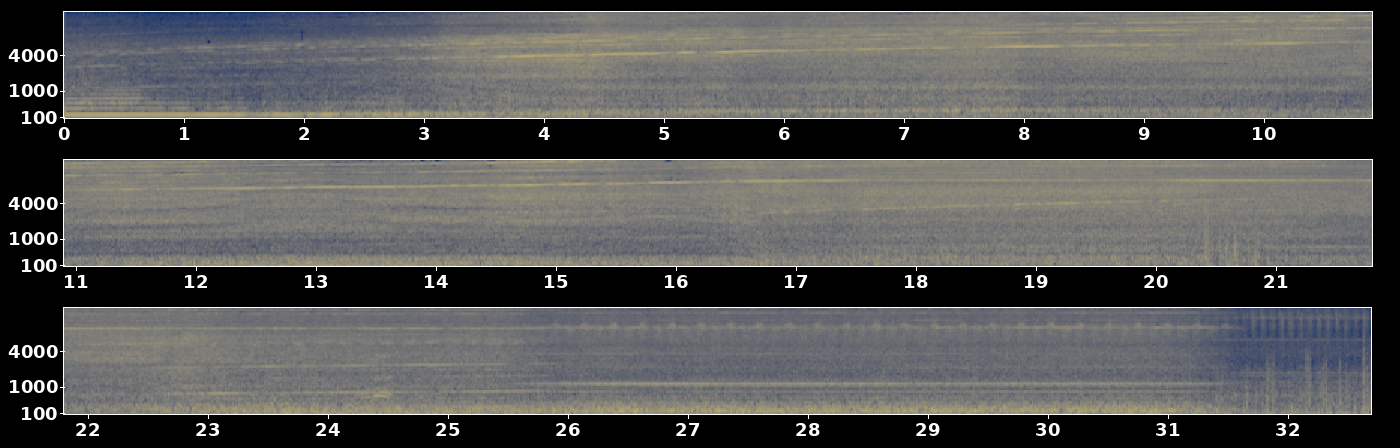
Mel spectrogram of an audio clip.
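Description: Helicopter turbine engine spooling up during start-up: a whine that rises steadily in pitch over about a quarter of a minute, then settles into a steady whine. A lower tone climbs again near the end and holds steady.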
